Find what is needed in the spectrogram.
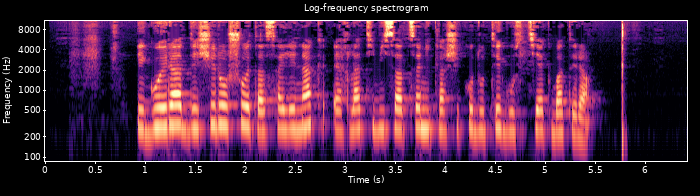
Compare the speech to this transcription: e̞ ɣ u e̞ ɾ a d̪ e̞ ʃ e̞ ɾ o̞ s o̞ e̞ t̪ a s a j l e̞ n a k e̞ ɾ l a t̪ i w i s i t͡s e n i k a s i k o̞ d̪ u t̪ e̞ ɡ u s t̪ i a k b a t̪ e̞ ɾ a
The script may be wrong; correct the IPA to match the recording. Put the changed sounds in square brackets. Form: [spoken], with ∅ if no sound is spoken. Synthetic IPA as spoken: e̞ ɣ [o] e̞ ɾ a d̪ e̞ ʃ e̞ ɾ o̞ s o̞ e̞ t̪ a s a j l e̞ n a k e̞ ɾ l a t̪ i [β] i s [a] t͡s e n i k a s i k o̞ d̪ u t̪ e̞ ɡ u s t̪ i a k b a t̪ e̞ ɾ a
